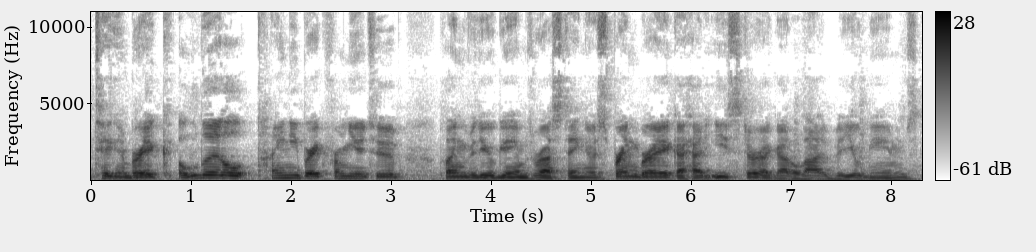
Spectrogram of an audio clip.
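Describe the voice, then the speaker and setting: A man's voice: on the low side, fairly even intonation, normal speed, slight background noise. A fifteen-year-old boy casually hosting a video in a rambling way, often correcting himself. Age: teens, fifteen. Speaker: video blogger, host. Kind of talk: casual chat ranking video game movies.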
